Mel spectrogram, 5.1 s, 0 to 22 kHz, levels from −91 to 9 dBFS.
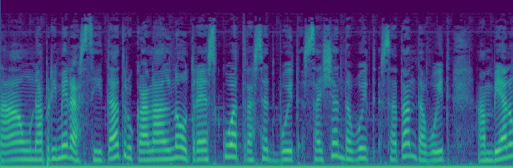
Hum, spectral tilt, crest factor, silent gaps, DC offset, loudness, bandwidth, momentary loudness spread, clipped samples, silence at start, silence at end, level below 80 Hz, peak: none; -4 dB/octave; 16 dB; none; 9%; -22 LUFS; 15.5 kHz; 6 LU; under 0.1%; 0 s; 0 s; -46 dBFS; -4 dBFS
